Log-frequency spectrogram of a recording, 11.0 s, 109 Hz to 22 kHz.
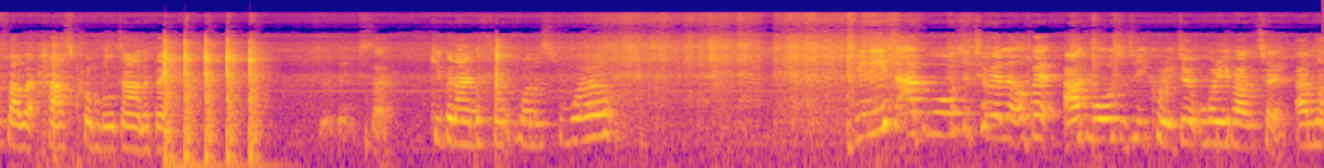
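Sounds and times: gas hob hissing: 0.0s - 11.0s.

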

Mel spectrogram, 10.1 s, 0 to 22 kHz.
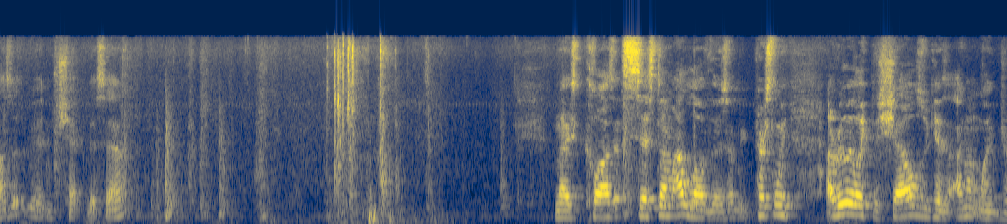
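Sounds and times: door knob and latch clicks: 3.2s - 4.1s.

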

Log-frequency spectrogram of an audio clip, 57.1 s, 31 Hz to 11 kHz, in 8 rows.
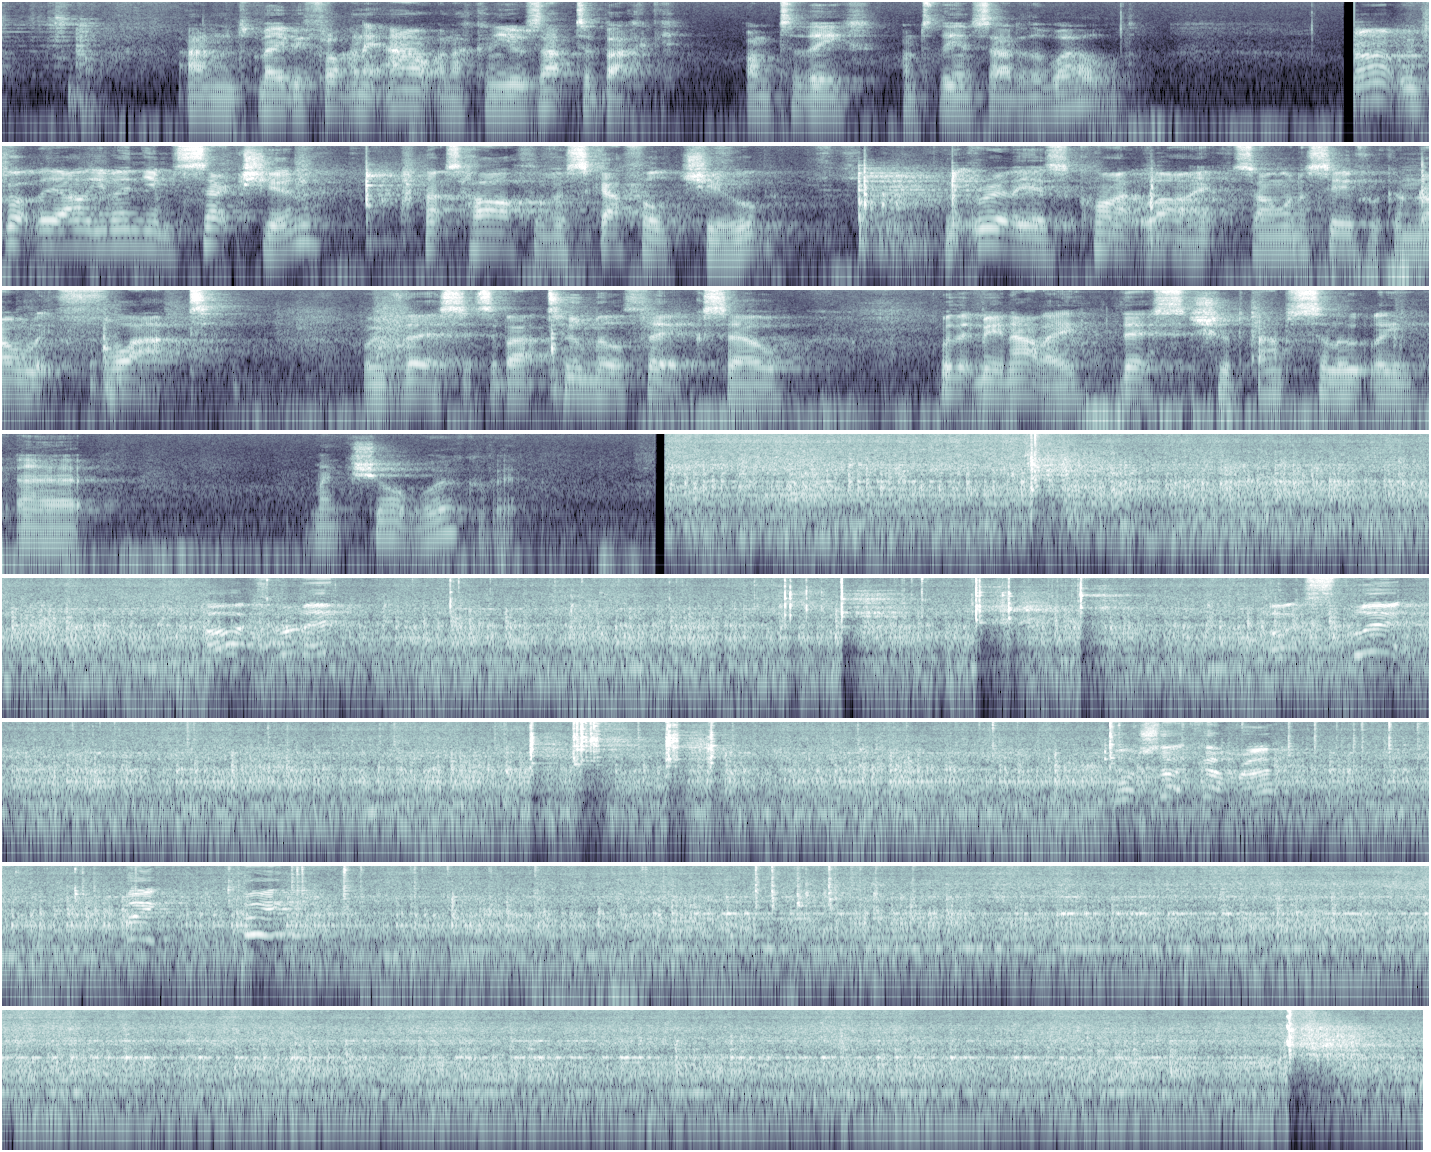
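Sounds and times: metal bending rolls humming: 6.8s - 57.0s
sharp metallic knocks: 32.4s - 34.3s, 37.8s - 57.0s.

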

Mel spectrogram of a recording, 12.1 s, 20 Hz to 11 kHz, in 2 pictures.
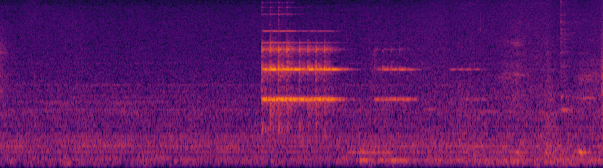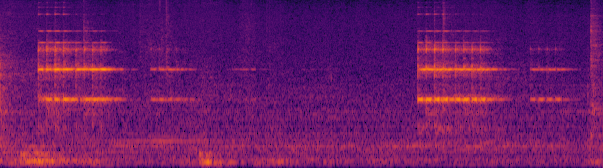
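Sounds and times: electronic ringtone: 2.6s - 4.8s, 6.4s - 8.6s, 10.2s - 11.8s.

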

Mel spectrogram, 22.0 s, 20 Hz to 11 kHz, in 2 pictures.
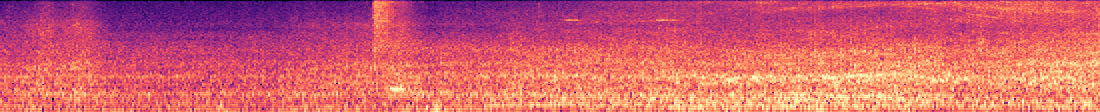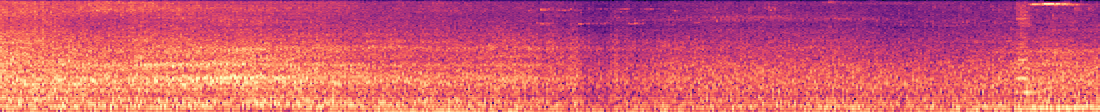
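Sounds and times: bus driving away: 0.0s - 22.0s
surrounding traffic: 0.0s - 22.0s.

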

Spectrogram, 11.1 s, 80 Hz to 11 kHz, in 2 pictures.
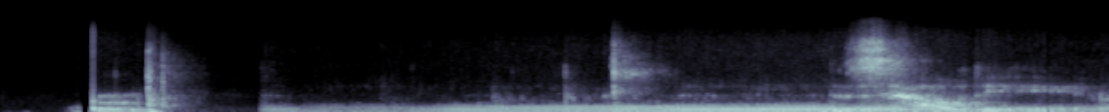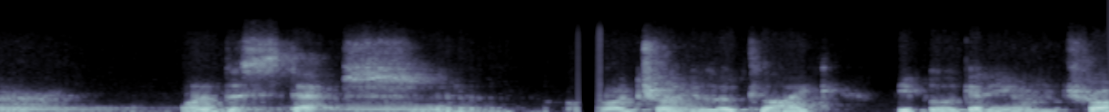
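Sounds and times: speech: 0.4s - 0.8s, 2.5s - 3.5s, 4.1s - 5.9s, 6.5s - 11.0s
steady pitched drone: 1.3s - 8.1s.

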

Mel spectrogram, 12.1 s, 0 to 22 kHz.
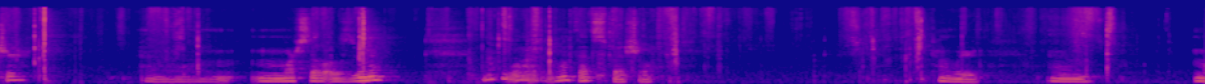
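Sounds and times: cards sliding rustle: 0.0s - 2.1s, 3.5s - 3.8s, 4.7s - 11.4s.

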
